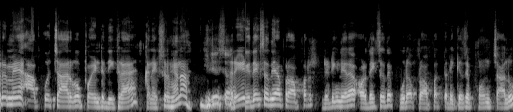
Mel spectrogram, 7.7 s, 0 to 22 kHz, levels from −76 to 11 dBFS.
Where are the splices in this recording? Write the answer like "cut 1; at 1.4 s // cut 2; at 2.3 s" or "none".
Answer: cut 1; at 3.7 s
